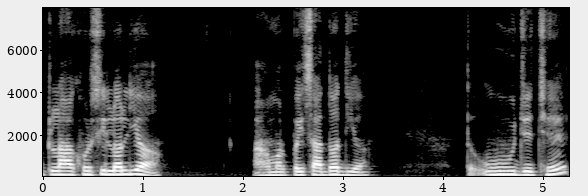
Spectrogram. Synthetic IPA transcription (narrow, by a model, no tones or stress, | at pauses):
ʈlaɦakʰuɾsilɔlijɔ | aɦəməɾpəɪsad̪ɔd̪ijɔ | t̪ɔ̰ʔud͡ʒet͡ʃʰɛ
